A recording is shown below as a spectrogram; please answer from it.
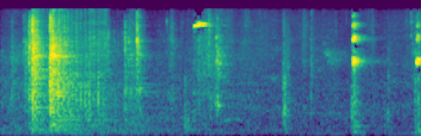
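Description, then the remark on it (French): A door being opened: a series of sharp clicks and rattles, a brief high squeak midway, and a final knock of the latch, with no one speaking. “Voilà, donc la porte.”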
